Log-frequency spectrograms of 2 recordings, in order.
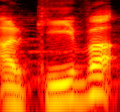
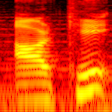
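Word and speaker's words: ἀρχή: The way you have typed it, you would probably pronounce it as arche. It's not arche, it's archi. And it means principle.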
